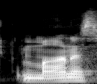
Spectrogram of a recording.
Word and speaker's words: Monis: it's a person anyway modest is pronounced like the word honest but with a silent t uh honest modest my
